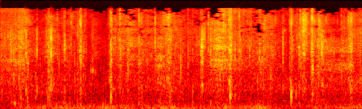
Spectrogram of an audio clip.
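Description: Irregular hoof clip-clops of a horse moving near its stall, close by and steady, over a dull rumbling background with no talking.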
